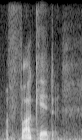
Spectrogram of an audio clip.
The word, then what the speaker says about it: Phuket: When you look at Tapology, it says he's out of Fuck It. Yeah, that sounds like I'm saying fuck it, but no, that's the pronunciation of the city.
